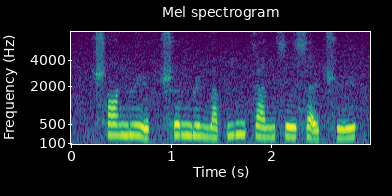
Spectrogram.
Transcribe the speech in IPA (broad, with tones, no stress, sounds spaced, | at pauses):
ʈ͡ʂʰ ɑ˥ ŋ ɻ ɻ̩˥˩ | ʈ͡ʂʰ ɤ˥ ŋ ɻ ɻ̩˨ n̪ w ä˩ p i˥ ŋ k a˧˥ n s ɹ̩˧˥ s a̰˨˩ ɪ̯ ʈ͡ʂʰ ɻ̩˧˥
